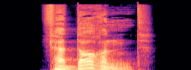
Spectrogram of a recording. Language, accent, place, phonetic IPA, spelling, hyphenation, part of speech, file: German, Germany, Berlin, [fɛɐ̯ˈdɔʁənt], verdorrend, ver‧dor‧rend, verb, De-verdorrend.ogg
- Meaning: present participle of verdorren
